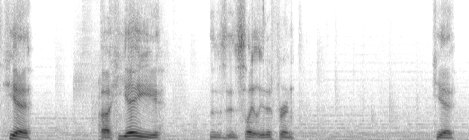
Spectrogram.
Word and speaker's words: Hiei: It's Hiei, by the way. Hiei. Pronounced Hiei.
